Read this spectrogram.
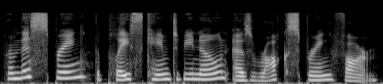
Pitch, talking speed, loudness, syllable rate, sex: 235 Hz, 205 wpm, -17 LUFS, 3.8 syllables/s, female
